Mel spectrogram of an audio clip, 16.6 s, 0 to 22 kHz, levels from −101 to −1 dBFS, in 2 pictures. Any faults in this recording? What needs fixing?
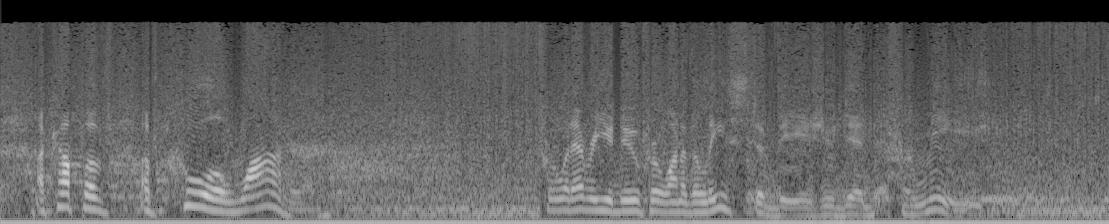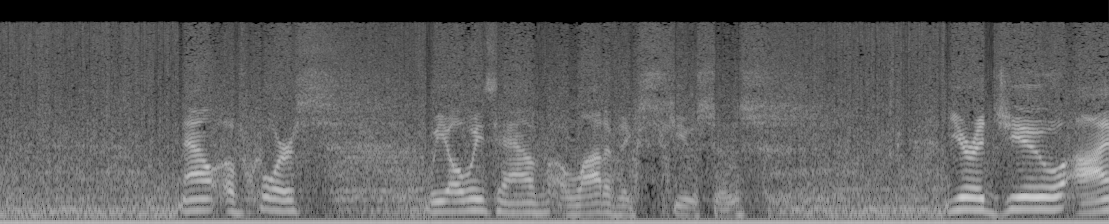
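The speech was likely reduced to very few bits and truncated without dither, throughout the clip, which fits about a 5-bit signal. Because no noise was added before cutting off the low bits, the error tracks the waveform itself. The rounding error sits only around 10 dB below the speech, so the whole recording carries grainy distortion. Quiet passages turn gritty, and detail smaller than one step vanishes or sputters between two levels. To prevent this, keep a full bit depth through processing, and when reducing it, apply dither before quantising.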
